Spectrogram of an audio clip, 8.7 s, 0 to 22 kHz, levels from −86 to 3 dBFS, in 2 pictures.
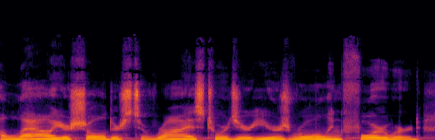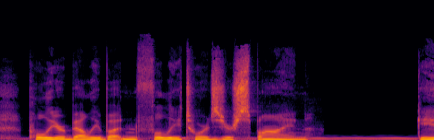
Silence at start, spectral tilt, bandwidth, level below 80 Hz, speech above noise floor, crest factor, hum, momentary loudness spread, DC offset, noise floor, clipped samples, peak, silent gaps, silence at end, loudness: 0 s; -5 dB/octave; 15 kHz; -72 dBFS; 24 dB; 12 dB; none; 8 LU; under 0.1%; -44 dBFS; under 0.1%; -8 dBFS; none; 0 s; -20 LUFS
